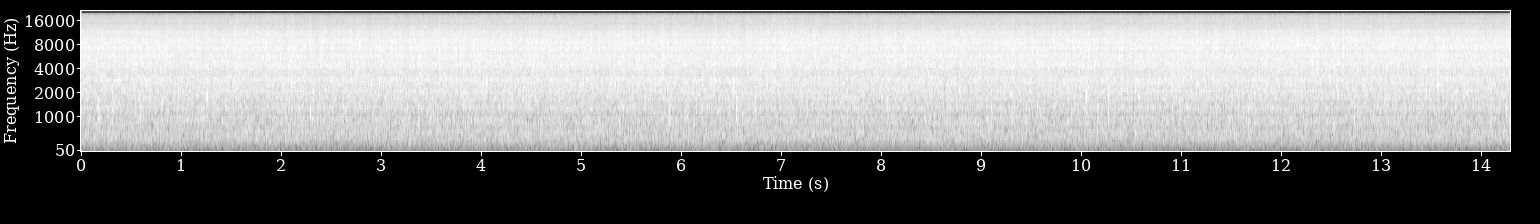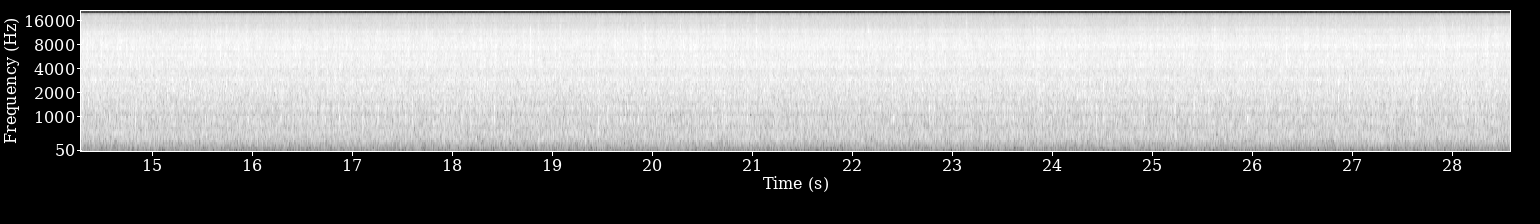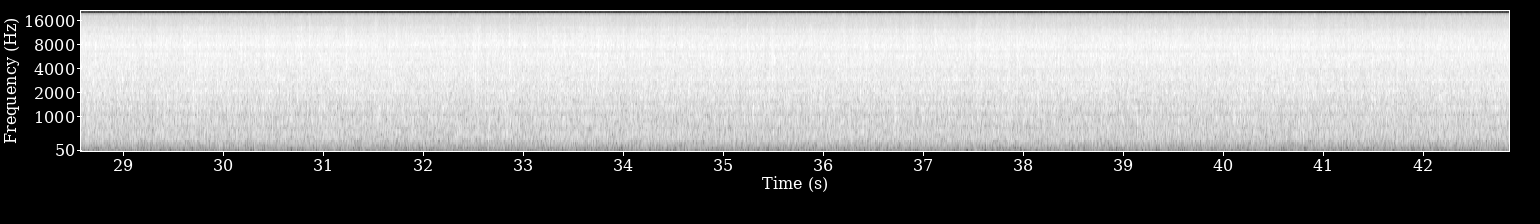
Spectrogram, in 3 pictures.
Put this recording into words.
Barrage de Thurins, Jeté du barrage dans le Garon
